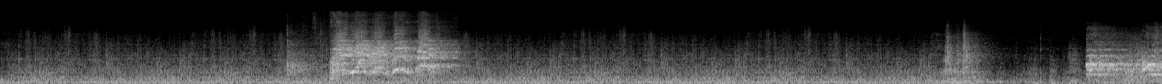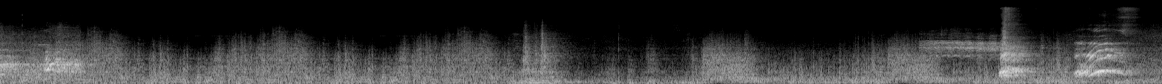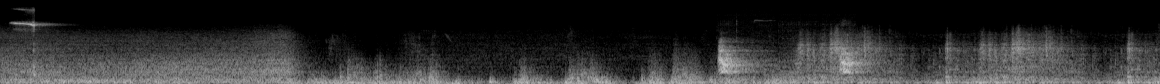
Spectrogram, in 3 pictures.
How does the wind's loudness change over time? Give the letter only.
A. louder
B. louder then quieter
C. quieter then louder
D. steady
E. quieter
D.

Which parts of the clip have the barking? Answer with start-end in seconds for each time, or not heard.
2.9-4.6, 10.8-12.4, 21.6-23.6, 30.4-31.9.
